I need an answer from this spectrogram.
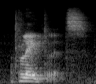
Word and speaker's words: platelets: A gente fala plaquetas, mas aqui é platelets. O stress está no pla, no play.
